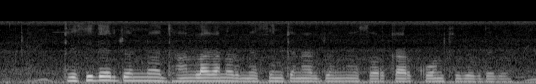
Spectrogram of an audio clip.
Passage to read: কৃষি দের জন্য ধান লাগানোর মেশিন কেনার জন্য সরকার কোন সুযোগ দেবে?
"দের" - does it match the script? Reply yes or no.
yes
